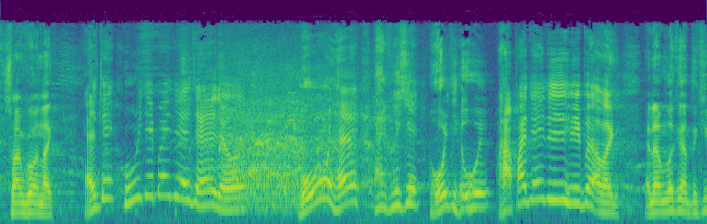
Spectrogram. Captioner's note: Imitating Adam Sandler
